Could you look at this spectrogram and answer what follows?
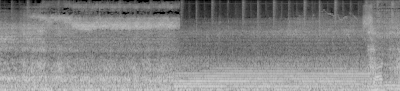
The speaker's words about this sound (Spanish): Cientos los camiones que esperan en la frontera con Egipto para poder cruzar y suministrar ayuda humanitaria y alimentos a la franja.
